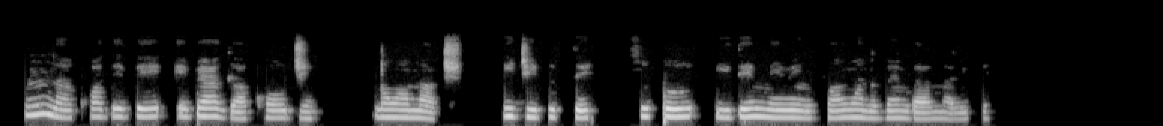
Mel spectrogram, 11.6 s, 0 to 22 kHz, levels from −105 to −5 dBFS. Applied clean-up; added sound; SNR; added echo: none; none; none; none.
